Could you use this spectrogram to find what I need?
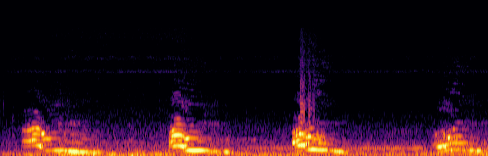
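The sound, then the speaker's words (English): Tigers vocalize at the Milwaukee County Zoo: four loud, throaty calls spaced a few seconds apart, each a deep rumbling roar-like moan with strong harmonics that slides downward in pitch, with no talking. “Wisconsin's Milwaukee County Zoo is the only Midwestern zoo to be working with the Pruston Project to record the voices of tigers, and those new recordings are going to sound something like this.”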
